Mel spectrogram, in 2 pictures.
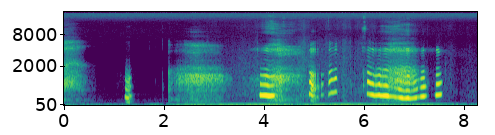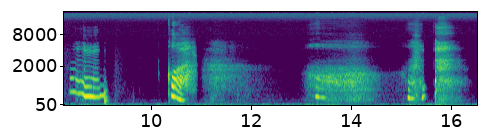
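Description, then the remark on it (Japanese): A big, drawn-out yawn: breathy gasping inhales and a wavering, stretched voiced moan that rises and falls, trailing off into soft sighing breaths, with no talking. “大きなあくび出ちゃいました。”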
